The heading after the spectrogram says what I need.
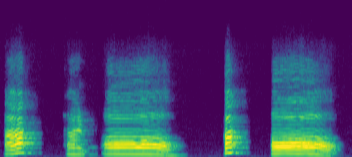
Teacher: the mouth will be open. They are called kantavyaha. They start from the throat.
